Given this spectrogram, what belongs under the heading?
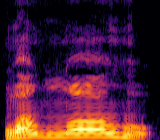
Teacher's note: لفظ اللہ سے پہلے حرف واو پر زبر ہے، لفظ اللہ کے لام کو موٹا پڑھیں گے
